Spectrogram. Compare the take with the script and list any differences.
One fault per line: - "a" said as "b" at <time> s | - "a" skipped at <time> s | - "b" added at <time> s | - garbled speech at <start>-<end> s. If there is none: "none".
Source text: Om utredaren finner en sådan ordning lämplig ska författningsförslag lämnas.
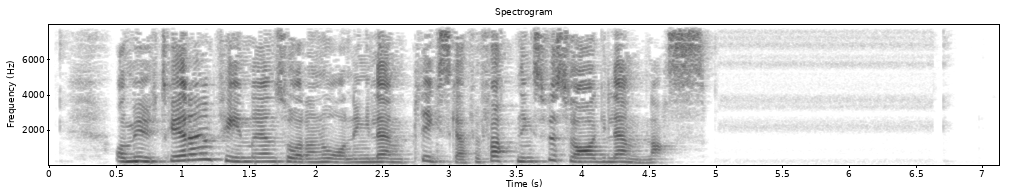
none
